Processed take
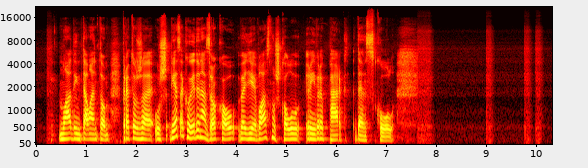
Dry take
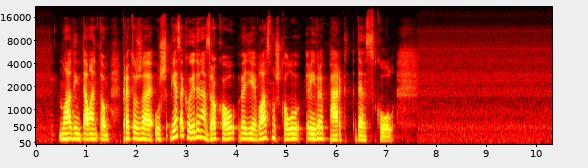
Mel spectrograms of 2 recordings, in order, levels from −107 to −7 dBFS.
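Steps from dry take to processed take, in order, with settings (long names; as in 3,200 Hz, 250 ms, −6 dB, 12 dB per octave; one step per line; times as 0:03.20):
noise gate with hold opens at −46 dBFS
parametric band 7,300 Hz +9 dB 2.4 octaves
downward compressor 6 to 1, threshold −24 dBFS, peak gain reduction 10.5 dB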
